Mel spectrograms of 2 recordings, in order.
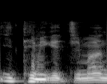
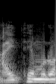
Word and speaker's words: item: 아이템이 원래 이거 뭐 원래 라틴어 발음은 이템이겠지만 영어로 이 단어가 쓰이니까 부사로 실제로 쓰여요. 발음은 아이템이에요.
